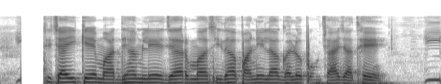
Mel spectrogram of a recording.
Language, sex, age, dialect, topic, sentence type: Chhattisgarhi, male, 18-24, Western/Budati/Khatahi, agriculture, statement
